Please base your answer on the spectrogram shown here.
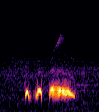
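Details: Female spotted dove voice meant to lure and excite males: two brief soft coos, then one sustained, gently falling coo lasting about half a second. A faint high chirp is heard in the background.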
